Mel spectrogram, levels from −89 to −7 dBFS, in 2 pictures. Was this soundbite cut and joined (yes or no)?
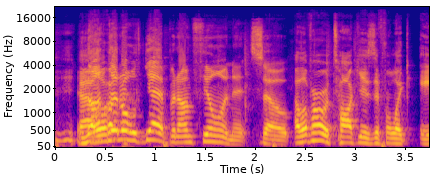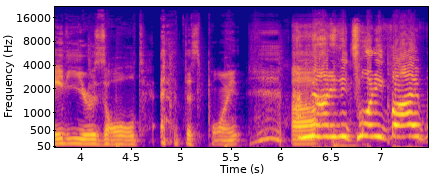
yes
